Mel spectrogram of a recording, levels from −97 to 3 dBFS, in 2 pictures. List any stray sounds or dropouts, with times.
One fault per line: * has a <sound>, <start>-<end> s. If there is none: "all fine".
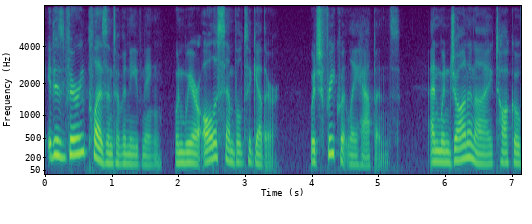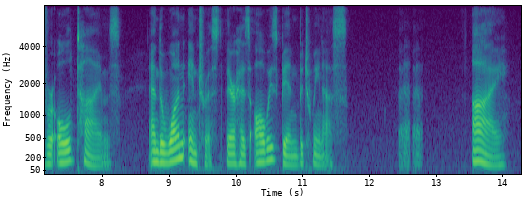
* has a laugh, 12.4-12.8 s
